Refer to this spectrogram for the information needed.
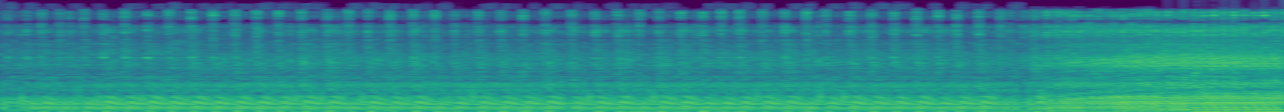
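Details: Husqvarna string trimmer at full throttle after freeing a sticking trigger and carburetor adjustment (it kept cutting off): high, steady two-stroke scream climbing higher near the end with line whistling; normal high rpm running.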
